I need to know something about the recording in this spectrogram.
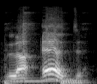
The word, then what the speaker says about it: לעד: But you might go back and reread it, this time with the pronunciation la'ed, which means as a witness.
